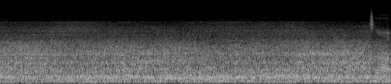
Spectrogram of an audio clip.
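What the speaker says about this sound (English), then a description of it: "Qantas just rolling out there on runway 34 left." A Qantas airliner rolling out on runway 34 left at Sydney Airport, its engines giving a steady, loud broadband roar that holds without a break, heard from a distance with no talking.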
